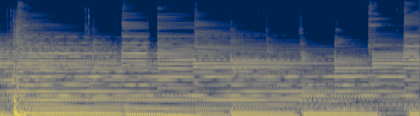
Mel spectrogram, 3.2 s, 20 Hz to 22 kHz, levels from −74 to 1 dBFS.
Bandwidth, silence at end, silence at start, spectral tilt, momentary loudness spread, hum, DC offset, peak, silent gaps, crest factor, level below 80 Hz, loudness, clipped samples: 19.5 kHz; 0 s; 0 s; -5.5 dB/octave; 6 LU; none; under 0.1%; 0 dBFS; none; 16 dB; -22 dBFS; -16 LUFS; under 0.1%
